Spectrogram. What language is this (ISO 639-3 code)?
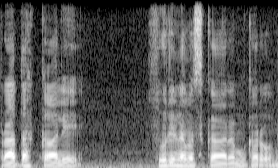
san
